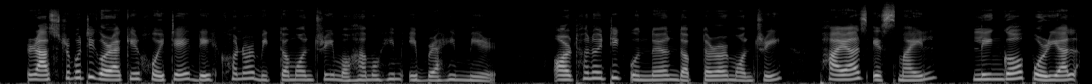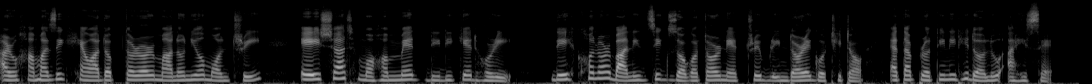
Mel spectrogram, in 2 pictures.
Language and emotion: Assamese, neutral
